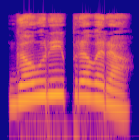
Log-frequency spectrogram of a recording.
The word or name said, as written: ಗೌರೀಪ್ರವರ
